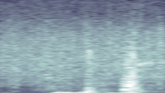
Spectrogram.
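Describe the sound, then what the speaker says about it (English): Steady rain falls outdoors near a garden as a constant broadband hiss, with a couple of slightly louder swells and no talking. "because it's raining now"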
